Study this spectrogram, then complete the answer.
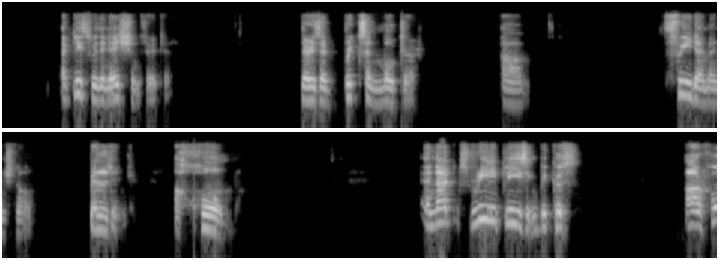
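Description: A middle-aged man speaks calmly into a microphone over an online call, pausing between phrases.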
